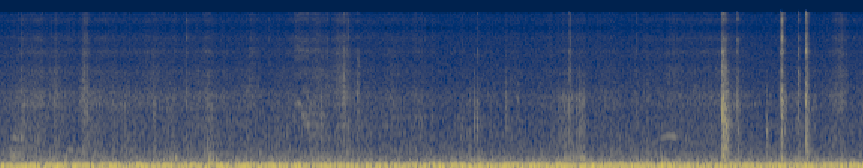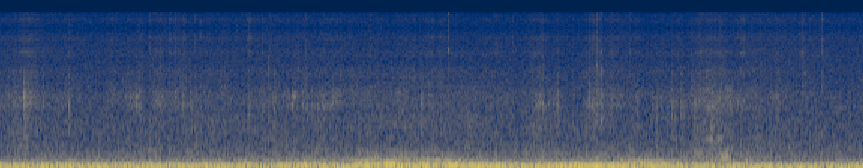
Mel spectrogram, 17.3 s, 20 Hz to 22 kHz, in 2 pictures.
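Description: Rally-prepared GU Nissan Patrol 4WD's engine idling with a steady low rumble, heard from inside the cabin while the car waits stationary. A few sharp clicks come about seven to eight seconds in, and the engine sound swells briefly about twelve seconds in.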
